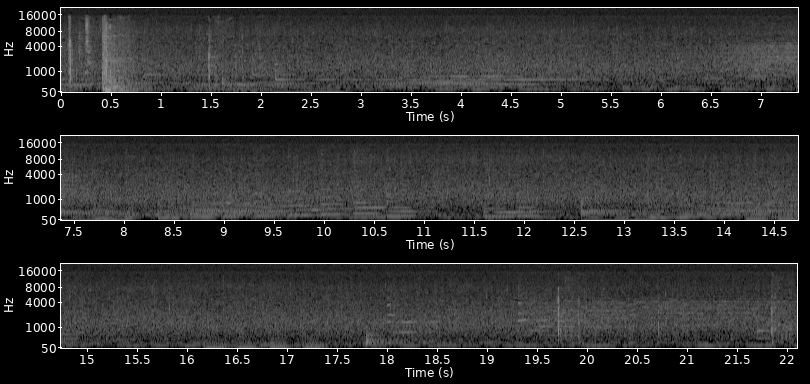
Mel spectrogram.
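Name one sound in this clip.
Gentle plucked music plays softly.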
